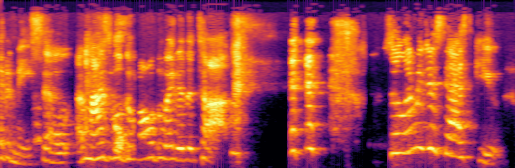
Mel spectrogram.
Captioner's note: laughs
